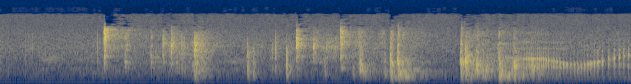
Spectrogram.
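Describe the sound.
Guns dropped at gunpoint: a quick run of hard, uneven thunks and clatters, followed by a voice.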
